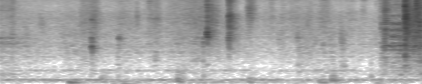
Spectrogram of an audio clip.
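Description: Faint, scattered taps and slides of trading cards and plastic card holders being handled and set down on a table, over a low steady hum.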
